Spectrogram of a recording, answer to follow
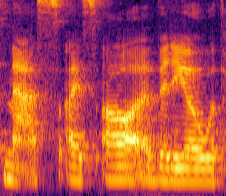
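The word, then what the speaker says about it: Maas: My husband's name is Josh, but, and then her last name is Mass. It's Mass, actually, because I was saying Moss for a while, but it's Mass.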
